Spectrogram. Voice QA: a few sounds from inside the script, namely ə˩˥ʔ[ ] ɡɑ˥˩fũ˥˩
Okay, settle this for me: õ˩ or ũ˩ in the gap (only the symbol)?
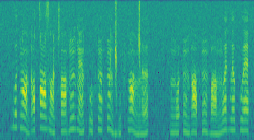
ũ˩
